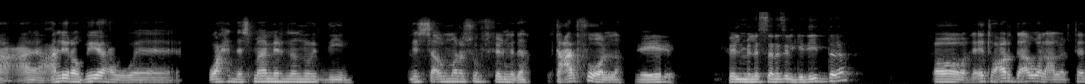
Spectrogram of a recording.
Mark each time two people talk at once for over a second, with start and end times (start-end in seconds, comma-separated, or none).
none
